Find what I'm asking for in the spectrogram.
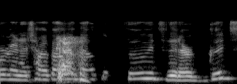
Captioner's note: participant coughs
